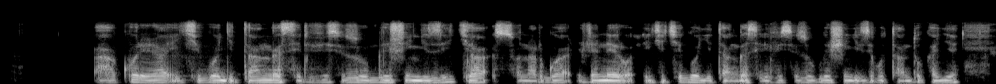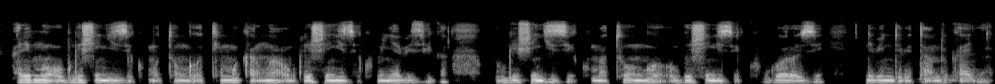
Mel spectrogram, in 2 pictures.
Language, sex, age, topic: Kinyarwanda, male, 25-35, finance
